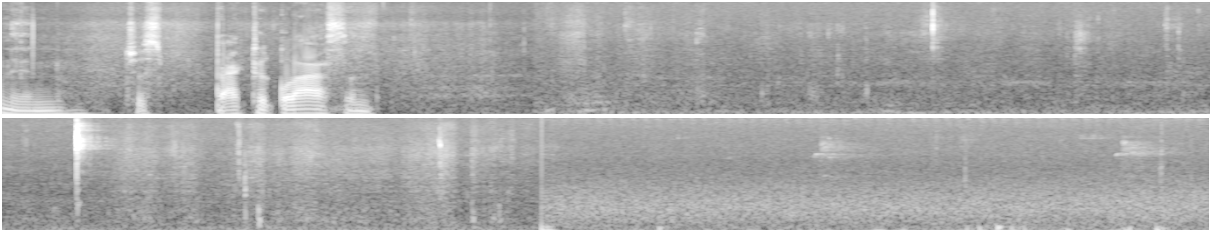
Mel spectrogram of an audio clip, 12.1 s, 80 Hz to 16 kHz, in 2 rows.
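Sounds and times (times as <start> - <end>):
low steady rumble: 8.8 - 12.0.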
